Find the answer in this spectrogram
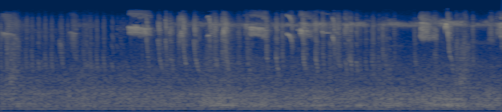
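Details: Rufous Hummingbird filmed in North America giving rapid, very high, thin chips and ticks in quick bursts, with a few sharp squeaky notes; the background is otherwise quiet.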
